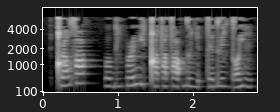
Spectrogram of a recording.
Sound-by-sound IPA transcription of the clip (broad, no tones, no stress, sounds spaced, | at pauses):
ǃ ə˞ ʎ sˤ ʌ | ʊ ɡ ɪ ʎ p ə˞ nʲ æ ǃ ʊ tˤ ə tˤ i ʔ d ʊ ʎ ɪ ʔ t ɪ d lʲ ʌ ʎ d ɔ j i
